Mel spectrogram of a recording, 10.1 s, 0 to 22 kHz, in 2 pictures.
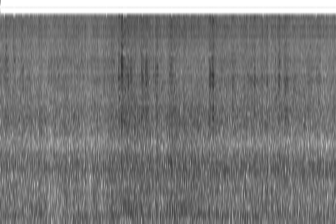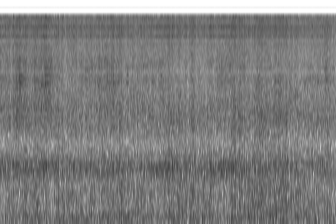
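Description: New Holland TM165 tractor's diesel engine working steadily under load as it pulls a reversible plough through the soil, with a faint steady whine above the engine.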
